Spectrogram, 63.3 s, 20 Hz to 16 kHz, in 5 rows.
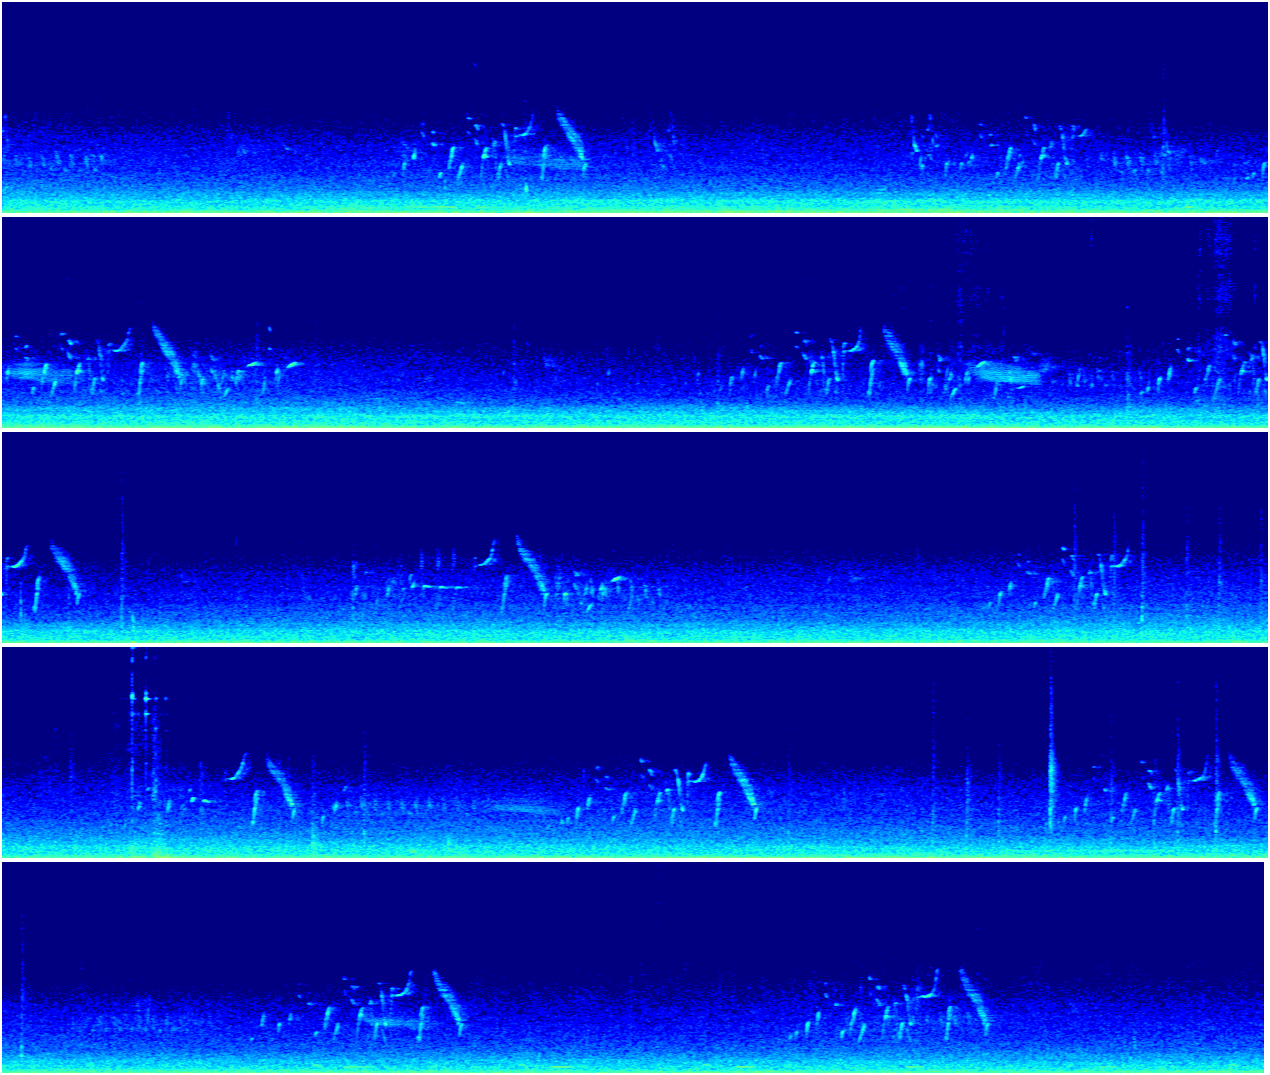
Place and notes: Poznan, Strzeszyn district, Strzeszynskie lake - at the pier
ambience at the pier at Strzeszynskie Lake. gentle swish of the nearby rushes. some strange clicking sounds coming from the rushes as well. ambulance on an nearby road where there is rather heavy traffic normally. racing train sounds are also common in this place as one of the main train tracks leading out of Poznan towards western north is on the other side of the lake. planes taking of as the Poznan airport is also not far away. pages of a book turned by the wind. (sony d50)
Poznań-Jeżyce, Poland, 7 June, 10:04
